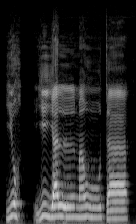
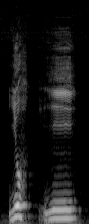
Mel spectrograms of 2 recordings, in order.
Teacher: Sedangkan ya madnya atau ya fathahnya tidak pernah hilang. Makanya saat wasal dibaca yuhyial mauta. Tapi saat waqaf dibaca yuhyi. Otomatis dibaca mad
